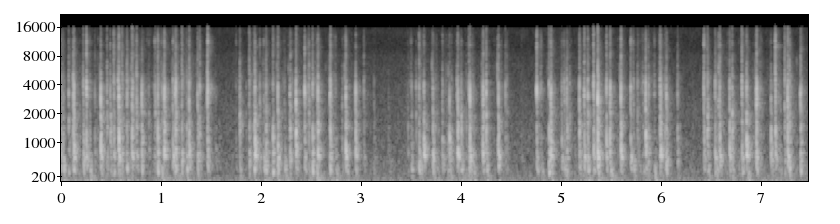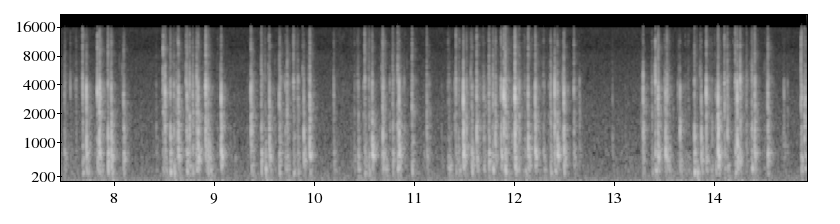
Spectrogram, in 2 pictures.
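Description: Both hands type with their fingertips on a pink plastic ROYCHE Disney Mickey Mouse retro membrane keyboard with round black keycaps. The result is bursts of rapid, soft, bright clicking and tapping, broken by short pauses.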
